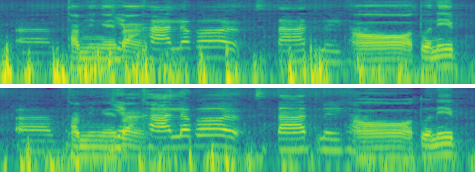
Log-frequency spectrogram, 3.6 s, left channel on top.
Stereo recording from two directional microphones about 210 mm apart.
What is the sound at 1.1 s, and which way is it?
Speech, 40° right (ahead or behind).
